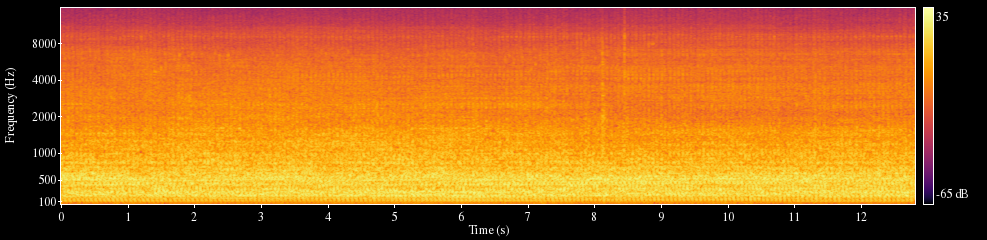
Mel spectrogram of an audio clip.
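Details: 1994 Coast to Coast riding mower with a Briggs & Stratton engine, revived after years abandoned, new spark plug, gas of unknown age, being driven: smooth, even running at a steady speed with no misses, knocks or surging; normal running.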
